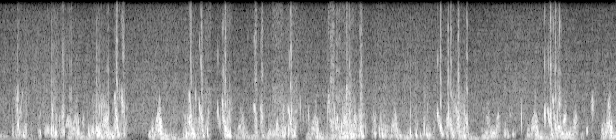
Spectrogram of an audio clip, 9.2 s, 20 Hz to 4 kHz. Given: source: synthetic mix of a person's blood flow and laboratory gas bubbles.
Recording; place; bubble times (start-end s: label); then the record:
Doppler ultrasound of blood flow; precordium
0.18-0.43 s: bubbles
0.56-0.64 s: bubbles
0.67-1.11 s: bubbles
1.24-1.67 s: bubbles
1.69-1.93 s: bubbles
2.22-2.28 s: bubbles
2.76-3.18 s: bubbles
3.24-3.51 s: bubbles
3.79-3.99 s: bubbles
4.03-4.67 s: bubbles
4.90-5.54 s: bubbles
5.58-5.83 s: bubbles
6.13-6.46 s: bubbles
6.53-7.08 s: bubbles
7.56-7.74 s: bubbles
7.79-7.87 s: bubbles
8.15-8.52 s: bubbles
8.79-8.94 s: bubbles
From the record:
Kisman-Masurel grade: 342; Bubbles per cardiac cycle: rolling drumbeat, 9 or more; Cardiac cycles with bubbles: 100%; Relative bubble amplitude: moderate (0.250 to 0.450); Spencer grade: 3 (all of the cardiac periods contain showers or single bubble signals, but not dominating or overriding the cardiac motion signals); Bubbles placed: only in the low amplitude regions of the cardiac cycle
